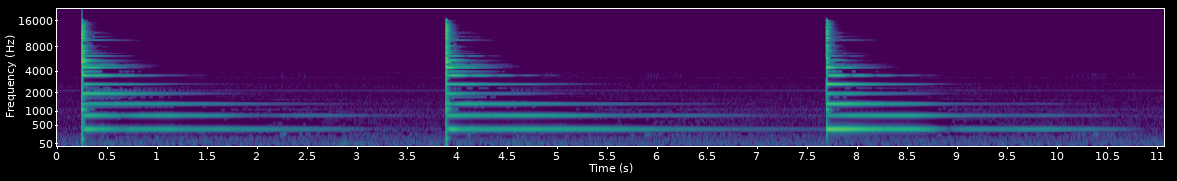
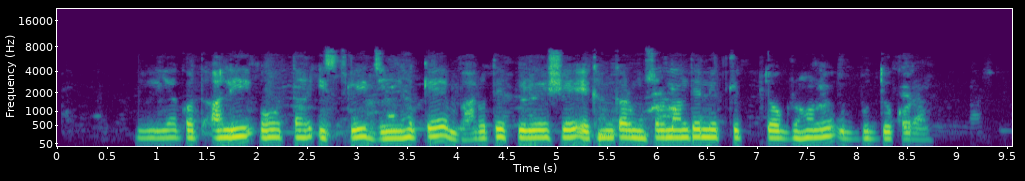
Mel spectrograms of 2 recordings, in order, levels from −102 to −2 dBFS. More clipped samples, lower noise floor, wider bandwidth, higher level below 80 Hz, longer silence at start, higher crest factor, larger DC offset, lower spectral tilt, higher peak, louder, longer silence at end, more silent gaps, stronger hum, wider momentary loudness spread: neither; first, -75 dBFS vs -69 dBFS; first, 15.5 kHz vs 7 kHz; second, -74 dBFS vs -56 dBFS; second, 0.25 s vs 0.8 s; first, 34 dB vs 14 dB; neither; second, 1 dB/octave vs -8 dB/octave; first, 0 dBFS vs -4 dBFS; second, -25 LUFS vs -18 LUFS; first, 2.35 s vs 0.9 s; neither; neither; first, 27 LU vs 10 LU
